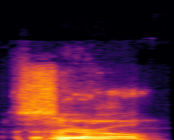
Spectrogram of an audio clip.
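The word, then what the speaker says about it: Ciryl: to gone now i was how do you pronounce his first name again cyril cyril cyril shout out to sarah gone um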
